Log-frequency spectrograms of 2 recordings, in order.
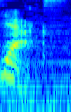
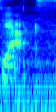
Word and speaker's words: Sjaak's: But I found there's this company called, I think it's pronounced Sjaks. It's spelled Sjaaks. And it's like Dutch or something, something like that. So I think it's pronounced Sjaks or something.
